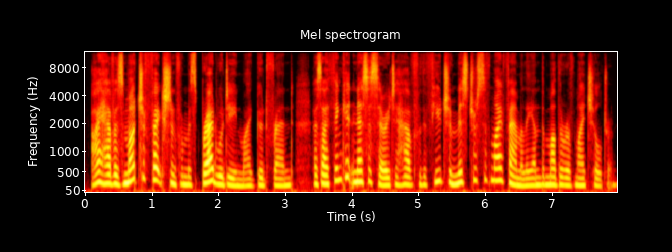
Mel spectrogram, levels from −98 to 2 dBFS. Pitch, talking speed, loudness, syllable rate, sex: 210 Hz, 235 wpm, -20 LUFS, 6.1 syllables/s, female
